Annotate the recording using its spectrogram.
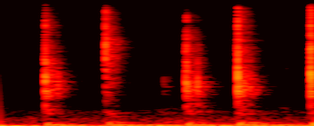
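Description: Individual keystrokes on a computer keyboard: about five sharp key clicks at uneven intervals as commands are typed.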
